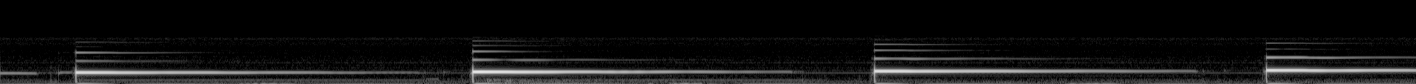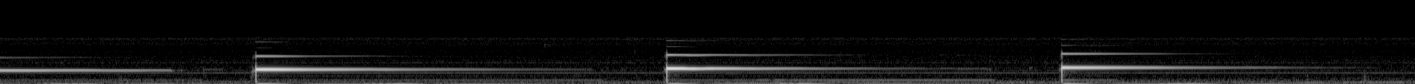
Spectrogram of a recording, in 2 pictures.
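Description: No technical faults can be heard anywhere in the music.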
